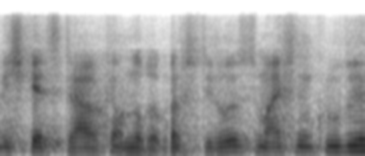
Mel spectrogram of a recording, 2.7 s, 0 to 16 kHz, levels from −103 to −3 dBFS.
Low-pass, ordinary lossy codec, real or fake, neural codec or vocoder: 10.8 kHz; AAC, 64 kbps; fake; codec, 16 kHz in and 24 kHz out, 0.9 kbps, LongCat-Audio-Codec, four codebook decoder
